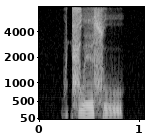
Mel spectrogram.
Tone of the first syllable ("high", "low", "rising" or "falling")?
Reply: high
